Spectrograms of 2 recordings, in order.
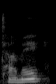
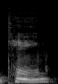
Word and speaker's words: TAME: Tom may or it's it's da mãe it's pronounced tummy in is in espanol or in English that would be tame Airlines that would be the way to go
